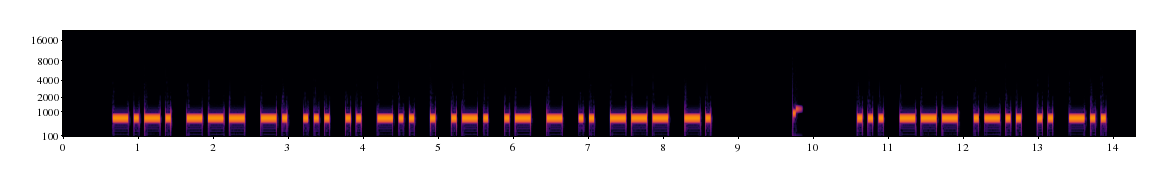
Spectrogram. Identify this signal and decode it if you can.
Morse code, heard as a keyed tone, about 17 wpm, 700 Hz. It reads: CONSIDERATION SOLID
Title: Sentences from Top 1500 Words - New Word Drill Alt - 17wpm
